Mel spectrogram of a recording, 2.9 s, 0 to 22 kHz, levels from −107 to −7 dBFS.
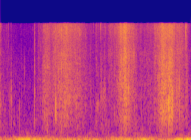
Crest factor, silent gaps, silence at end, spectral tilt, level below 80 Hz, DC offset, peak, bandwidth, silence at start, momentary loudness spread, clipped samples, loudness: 22 dB; none; 0 s; 0.5 dB/octave; -38 dBFS; under 0.1%; -6 dBFS; 11.5 kHz; 0 s; 17 LU; under 0.1%; -26 LUFS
